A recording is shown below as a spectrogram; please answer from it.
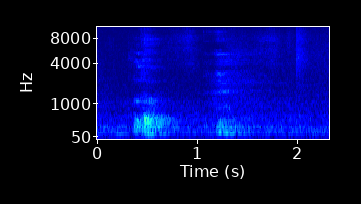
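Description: Two short scrubbing strokes of a marker pen on a whiteboard, about a second apart, as words are underlined.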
